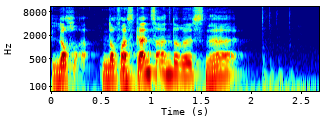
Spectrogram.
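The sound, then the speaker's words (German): Someone talks over soft, quick clicking of computer keyboard typing as they search for something, which carries on faintly after the voice stops. “Tippst du gerade nebenbei?”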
